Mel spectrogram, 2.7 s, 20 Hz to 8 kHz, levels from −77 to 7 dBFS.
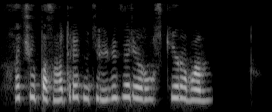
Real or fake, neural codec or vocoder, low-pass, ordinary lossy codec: fake; codec, 16 kHz, 2 kbps, FunCodec, trained on Chinese and English, 25 frames a second; 7.2 kHz; MP3, 32 kbps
